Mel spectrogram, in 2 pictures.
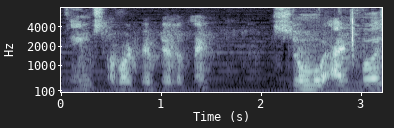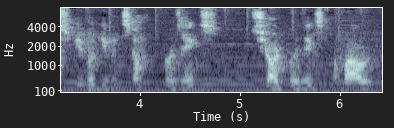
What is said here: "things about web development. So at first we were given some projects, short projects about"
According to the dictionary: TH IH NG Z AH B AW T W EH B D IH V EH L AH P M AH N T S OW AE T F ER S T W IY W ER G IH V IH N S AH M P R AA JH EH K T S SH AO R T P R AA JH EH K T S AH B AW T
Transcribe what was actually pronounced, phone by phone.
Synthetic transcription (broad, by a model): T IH NG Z AH B AW T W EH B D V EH L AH P M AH N T S OW AE T F ER S T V IY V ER G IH V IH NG S AH M P R AA JH EH K T S SH AO R T P R AA JH EH K T S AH B AW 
